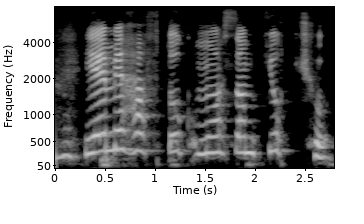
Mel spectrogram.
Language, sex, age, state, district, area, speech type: Kashmiri, male, 18-30, Jammu and Kashmir, Budgam, rural, read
